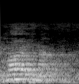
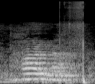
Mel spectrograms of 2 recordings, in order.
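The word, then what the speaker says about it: гарна: Okay, let's practice this H sound again. Hope. Harna. Bo.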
